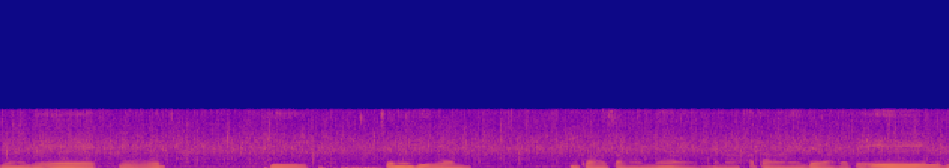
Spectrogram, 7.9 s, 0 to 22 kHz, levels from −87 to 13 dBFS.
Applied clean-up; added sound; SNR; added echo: none; Frying (food); 7 dB; none.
